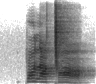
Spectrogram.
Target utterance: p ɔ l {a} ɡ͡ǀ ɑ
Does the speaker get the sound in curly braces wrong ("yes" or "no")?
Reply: yes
